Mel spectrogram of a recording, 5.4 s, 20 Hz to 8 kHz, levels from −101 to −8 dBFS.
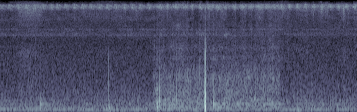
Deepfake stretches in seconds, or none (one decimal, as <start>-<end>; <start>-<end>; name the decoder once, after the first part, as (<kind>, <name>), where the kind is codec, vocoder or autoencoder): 2.3-4.2 (codec, HILCodec)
